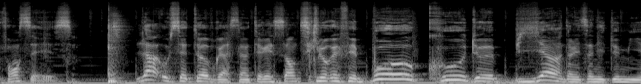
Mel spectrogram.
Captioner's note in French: clap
